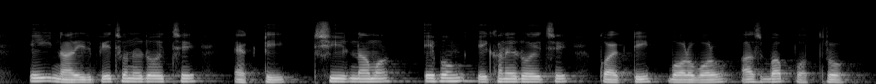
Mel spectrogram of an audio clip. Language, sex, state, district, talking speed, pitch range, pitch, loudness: Bengali, male, West Bengal, Jalpaiguri, 90 wpm, 110-140 Hz, 125 Hz, -20 LUFS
